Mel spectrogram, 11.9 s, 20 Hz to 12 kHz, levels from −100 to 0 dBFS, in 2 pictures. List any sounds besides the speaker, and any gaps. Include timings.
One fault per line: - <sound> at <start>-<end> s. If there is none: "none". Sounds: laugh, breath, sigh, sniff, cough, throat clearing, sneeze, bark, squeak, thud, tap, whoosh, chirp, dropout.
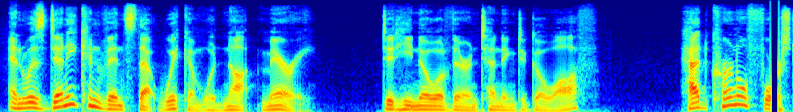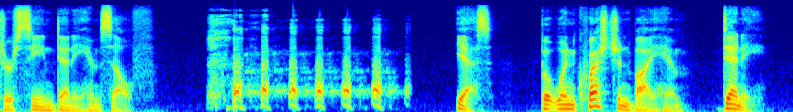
- dropout at 5.8-5.8 s
- laugh at 7.5-9.0 s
